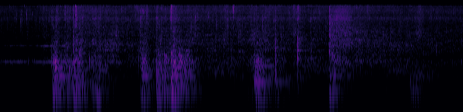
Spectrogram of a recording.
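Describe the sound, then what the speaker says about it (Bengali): Fried potatoes drop into a sizzling spice masala with a burst of frying, then several scraping stirs over a steady close sizzle, no voices. "এবার এর মধ্যে দিয়ে দেব ভেজে রাখা আলুগুলো"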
